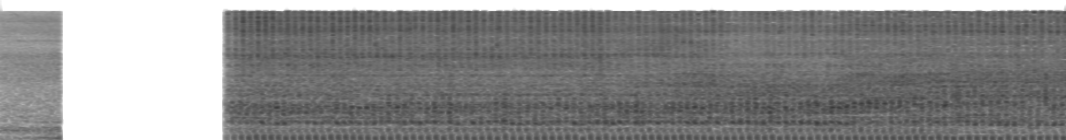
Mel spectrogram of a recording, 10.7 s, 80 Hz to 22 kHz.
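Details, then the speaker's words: Honda GX200 engine on a rice thresher, after the cylinder head gasket was replaced to cure hard starting and lost compression. Quick, even firing at steady speed with no misses; running smoothly and normal again. "Vâng, đủ tốt rồi và chơi tiếp, nó phát ra âm thanh ngay lập tức. Nó cũng trơn tru và bình thường trở lại"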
